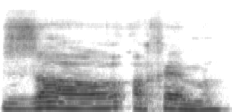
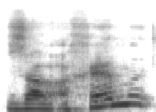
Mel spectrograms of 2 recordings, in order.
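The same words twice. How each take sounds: First: "zar achem" said slowly, with a clear break after zar; slow syllable demo. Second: Said in the usual way. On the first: Shown as a demonstration. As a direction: pull "zar achem" apart, zar first, then achem. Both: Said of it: "here we see the original form".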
